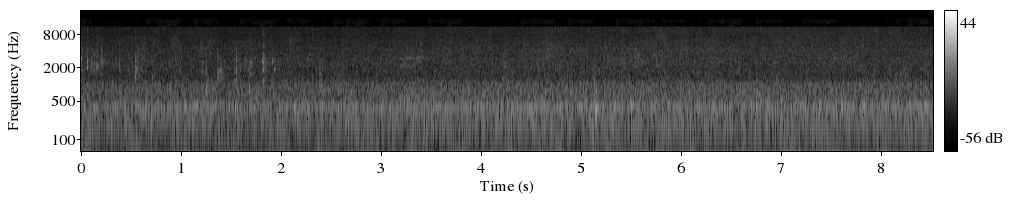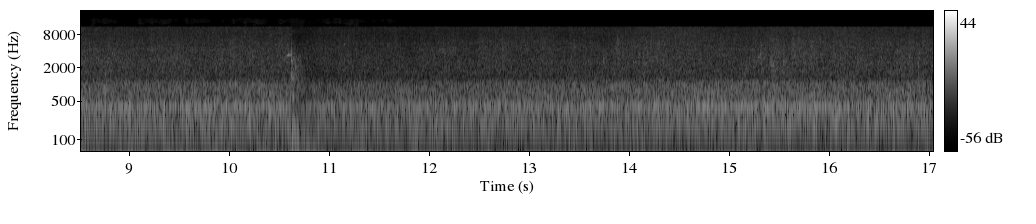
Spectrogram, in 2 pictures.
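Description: Seafood boil broth boiling in a wok over a gas burner: a steady bubbling hiss, with a few light clicks of metal tongs among the shellfish in the first couple of seconds.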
